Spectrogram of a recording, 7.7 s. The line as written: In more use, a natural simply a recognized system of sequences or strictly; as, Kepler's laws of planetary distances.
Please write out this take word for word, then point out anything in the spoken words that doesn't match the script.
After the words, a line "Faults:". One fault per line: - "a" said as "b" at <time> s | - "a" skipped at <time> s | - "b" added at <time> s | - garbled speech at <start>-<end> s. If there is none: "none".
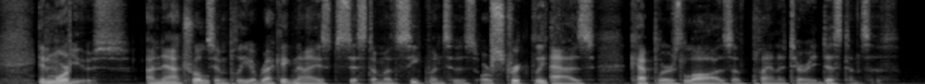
In more use, a natural simply a recognized system of sequences or strictly; as, Kepler's laws of planetary distances.
Faults:
none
